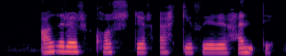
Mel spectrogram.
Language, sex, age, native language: Icelandic, male, 8, Icelandic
